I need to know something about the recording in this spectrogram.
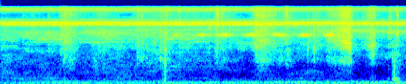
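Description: Faint insects chirping steadily, with a run of short, rapid high chirps in the second half. A couple of soft crunches of footsteps on dry bamboo leaves.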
